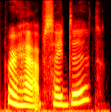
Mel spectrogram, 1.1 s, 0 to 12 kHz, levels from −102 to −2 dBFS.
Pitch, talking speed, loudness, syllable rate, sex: 265 Hz, 160 wpm, -19 LUFS, 4.7 syllables/s, female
